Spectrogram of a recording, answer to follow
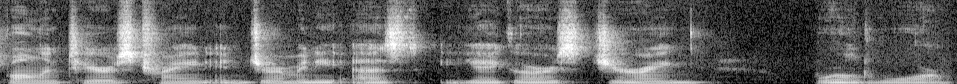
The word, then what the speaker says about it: Jäger: Jäger is German, means hunted, huntsman. Here we go. Jäger, it's pronounced Jäger.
